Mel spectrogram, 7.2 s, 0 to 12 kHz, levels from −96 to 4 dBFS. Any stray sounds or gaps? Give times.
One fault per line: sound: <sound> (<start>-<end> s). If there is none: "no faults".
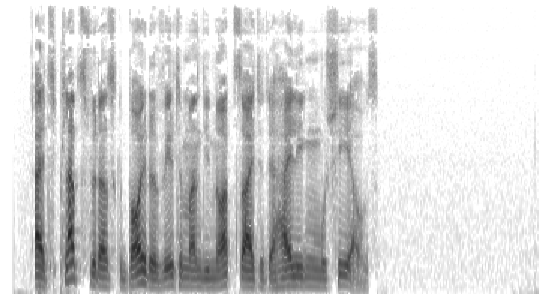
no faults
